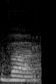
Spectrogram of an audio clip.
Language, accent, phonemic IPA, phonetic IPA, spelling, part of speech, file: Armenian, Eastern Armenian, /vɑr/, [vɑr], վառ, adjective / adverb, Hy-վառ.ogg
- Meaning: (adjective) 1. lighted, burning 2. bright, shining 3. brilliant; vivid, lively; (adverb) 1. brightly; brilliantly 2. strikingly; vividly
